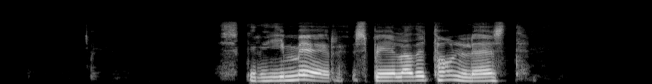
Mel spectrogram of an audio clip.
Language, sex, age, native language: Icelandic, male, 20-29, Icelandic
